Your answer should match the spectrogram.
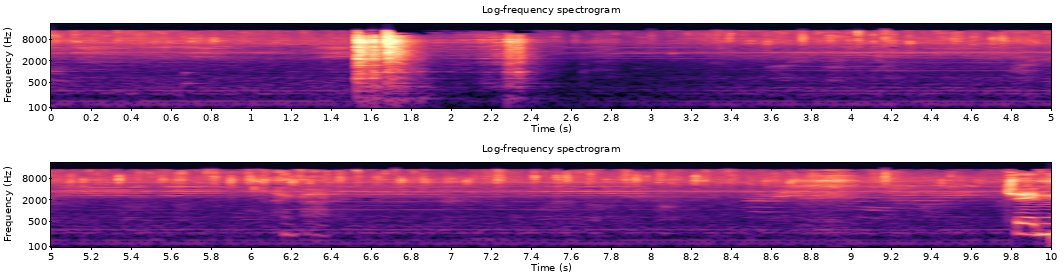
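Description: Butter sizzling softly in a nonstick frying pan over a gas burner as it heats. Two sharp clanks come about one and a half and two and a half seconds in as the pan is moved on the metal burner grate.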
